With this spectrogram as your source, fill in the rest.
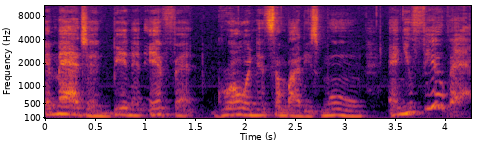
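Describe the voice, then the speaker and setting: There's noticeable background noise in this clip. A woman talks through it at a moderate pace. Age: 60s. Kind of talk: testimony.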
